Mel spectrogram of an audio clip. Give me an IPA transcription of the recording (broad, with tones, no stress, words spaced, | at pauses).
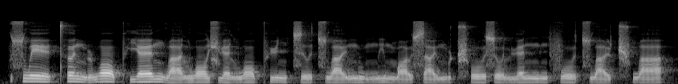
swe˥˧ɪ̯t̪ʰə˥˧nɻwɔ˥˩pʰjɛ˥ n̪wä˧˥lwɔ˥ɕɥɛ˨ lwɔ˥pʰy˥˩n t͡sɹ̩˧˥t͡swa˧˥ɪ̯n̪u˨˩ mi˥˩ mɑ˧˥ʊ̯sa˧˥ɪ̯mu˧ ʈ͡ʂʰo˥ʊ̯so˨ʊ̯ lɥɛ˥nn̪i˨n fo˥˩ʊ̯t͡swa˨˩ɪ̯ ʈ͡ʂʰwä˧˥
